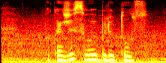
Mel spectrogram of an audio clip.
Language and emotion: Russian, neutral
